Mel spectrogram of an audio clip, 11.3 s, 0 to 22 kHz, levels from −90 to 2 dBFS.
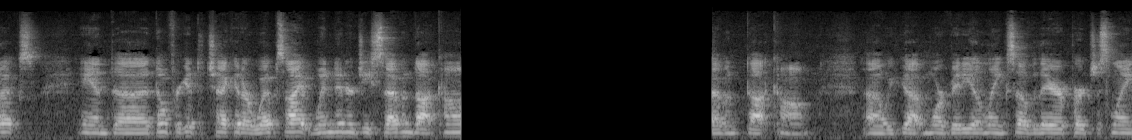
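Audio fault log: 4.61–7.13 s, audio dropout to silence: the sound cuts off mid-flow and the clip goes fully silent for about 2.52 s, with no room tone or background underneath, then resumes abruptly at 7.13 s. The silence is clean rather than degraded, so the cause is likely a lost input upstream, such as a disconnected device, a failed link or a stray mute, while recording continued and wrote silence. Whatever occurred during the gap is not recoverable.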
